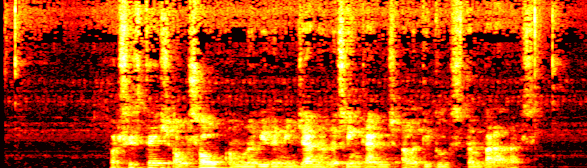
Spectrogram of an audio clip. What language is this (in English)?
Catalan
